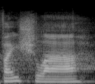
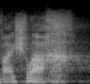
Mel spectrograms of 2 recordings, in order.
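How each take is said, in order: First: The word ends without a final 'ch' sound. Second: The word ends with a throaty 'ch' sound. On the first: The speaker calls it wrong. "it's not Vaishla" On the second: The speaker calls it right. "with the ch at the end"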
